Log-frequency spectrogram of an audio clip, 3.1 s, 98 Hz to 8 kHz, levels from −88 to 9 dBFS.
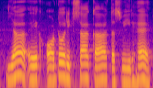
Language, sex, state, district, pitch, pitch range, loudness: Hindi, male, Jharkhand, Palamu, 150 Hz, 145-160 Hz, -12 LUFS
